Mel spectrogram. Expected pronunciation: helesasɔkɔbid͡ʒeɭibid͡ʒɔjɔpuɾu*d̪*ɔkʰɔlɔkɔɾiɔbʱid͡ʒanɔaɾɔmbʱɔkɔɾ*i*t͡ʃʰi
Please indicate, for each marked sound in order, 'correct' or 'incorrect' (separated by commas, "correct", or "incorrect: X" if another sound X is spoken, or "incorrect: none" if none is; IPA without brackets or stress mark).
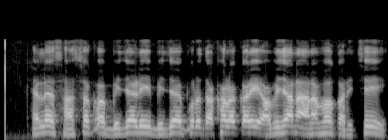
correct, correct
